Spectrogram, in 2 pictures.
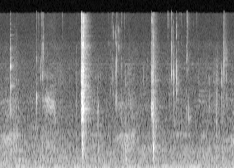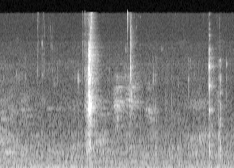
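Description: Close-up chewing and lip smacking of a person eating with her fingers, with a few sharp wet clicks, the loudest about a second in and just before five seconds in.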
